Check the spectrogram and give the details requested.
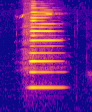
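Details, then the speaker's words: Metered dose inhaler with valved holding chamber (spacer), simulated breathing in too quickly; brief steady whistle from the chamber as feedback to slow inhalation; valved holding chamber whistle. "if you breathe in too quickly many of the valved holding chambers may whistle providing feedback to slow down that sounds like this"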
